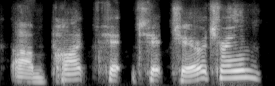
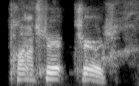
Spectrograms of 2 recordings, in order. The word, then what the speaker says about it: Pontchartrain: Pontchartrain, Poncha, Pontchartrain.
